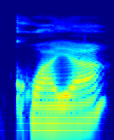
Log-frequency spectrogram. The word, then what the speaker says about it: choir: Machine, choir, champagne, match. Take a second. Think about it. And the answer is D. Match. Of course it is. Machine has a shh sound. Choir starts with a K sound.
